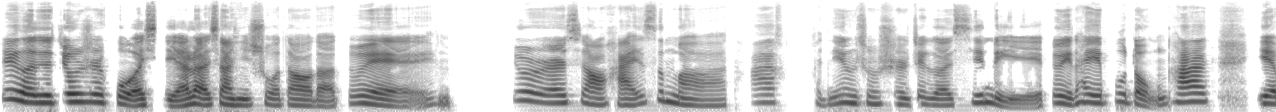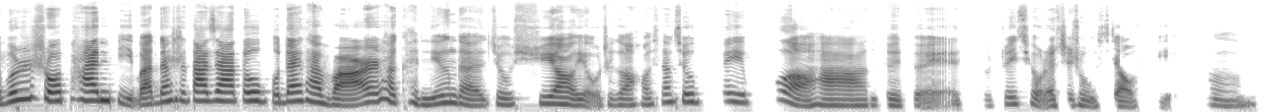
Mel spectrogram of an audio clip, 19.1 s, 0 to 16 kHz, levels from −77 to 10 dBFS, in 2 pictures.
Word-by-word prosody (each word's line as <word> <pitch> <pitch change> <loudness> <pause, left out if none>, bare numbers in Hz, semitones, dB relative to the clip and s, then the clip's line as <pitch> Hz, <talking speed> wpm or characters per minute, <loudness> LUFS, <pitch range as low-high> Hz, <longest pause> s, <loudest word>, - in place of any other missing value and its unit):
这 315 -1 +3
个 235 -5 +8
就 220 - +6
就 245 +2 +5
是 235 -1 +3
裹 195 -9 +4
挟 150 -2 +3
了。 165 - +7
像 170 0 +3
你 160 - +2
说 165 0 -3
到 155 -2 +2
的 135 -2 -2
对， 165 -7 +1 0.6
就 280 -2 -1
是 215 -2 +1
小 180 -6 +1
孩 165 0 0
子 275 +6 -7
嘛， 160 -8 -3
她 225 +1 -9 0.3
肯 165 - -16
定 210 +5 -3
就 195 -2 -7
是 180 -2 -6
这 180 +2 -6
个 160 -1 -2
心 220 +8 -3
理。 100 - -3
对， 205 -4 +1
她 230 +5 -2
也 215 -1 +4
不 240 +4 -7
懂， 175 -6 -1
她 245 +3 +4 0.3
也 205 -1 +4
不 260 +8 +1
是 320 +2 +1
说 275 -7 +2
攀 280 -2 +3
比 180 - -8
吧， 175 +2 +1
但 250 +5 -1
是 275 -2 -5
大 270 0 +4
家 270 -1 +4
都 270 0 0
不 255 -3 -10
带 260 +2 +2
她 245 -4 +1
玩 170 -5 +1
儿， 235 +9 +4
她 - - -2
肯 215 -6 -9
定 210 +6 -4
的， 155 -6 -5
就 165 +1 -10
需 200 +3 -10
要 185 -3 +1
有 155 - -8
这 160 - -15
个， 160 -1 -7
好 170 0 -12
像 230 +7 -10
就 240 -1 -5 0.2
被 255 -2 -7 0.2
迫 280 -2 -4
哈， 155 -2 -2
对， 155 -2 -9
对。 150 +2 -13
就 145 - -26
追 185 +4 -11
求 190 - -9
了 145 - -7
这 155 +1 -12
种 145 -6 -10
消 - - -7
费， - - -25 0.3
嗯。 150 +4 -16
190 Hz, 250 characters per minute, -20 LUFS, 160-240 Hz, 0.6 s, 个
